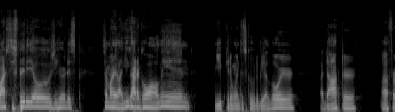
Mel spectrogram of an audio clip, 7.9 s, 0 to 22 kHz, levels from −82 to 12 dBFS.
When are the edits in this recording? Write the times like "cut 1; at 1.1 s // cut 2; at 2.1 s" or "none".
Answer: cut 1; at 4.3 s

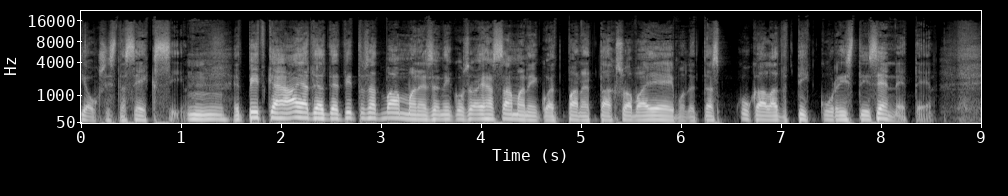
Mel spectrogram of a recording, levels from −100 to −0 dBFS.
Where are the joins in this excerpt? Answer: none

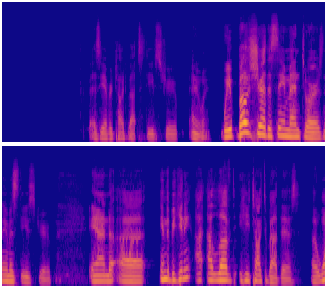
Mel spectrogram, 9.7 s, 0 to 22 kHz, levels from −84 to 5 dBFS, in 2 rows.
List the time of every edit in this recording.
cut 1; at 1.3 s

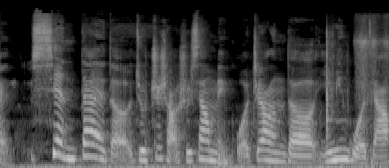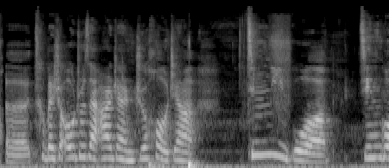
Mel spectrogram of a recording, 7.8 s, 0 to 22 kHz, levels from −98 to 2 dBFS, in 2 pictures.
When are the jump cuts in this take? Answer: cut 1; at 3.9 s

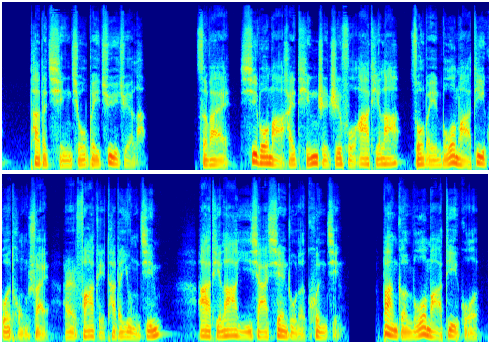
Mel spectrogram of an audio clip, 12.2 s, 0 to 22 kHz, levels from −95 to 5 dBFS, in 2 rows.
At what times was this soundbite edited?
cut 1; at 10.8 s

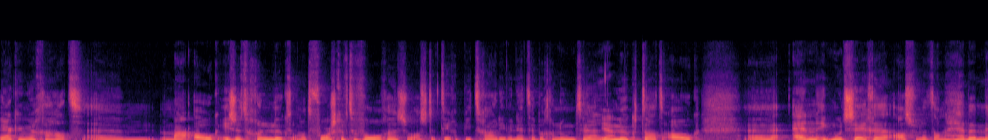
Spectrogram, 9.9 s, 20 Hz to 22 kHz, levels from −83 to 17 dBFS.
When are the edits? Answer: none

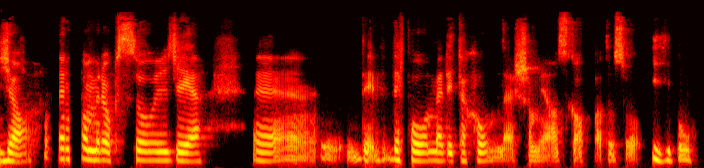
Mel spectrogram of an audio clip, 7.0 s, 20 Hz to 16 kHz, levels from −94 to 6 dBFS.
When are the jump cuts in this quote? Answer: cut 1; at 4.0 s

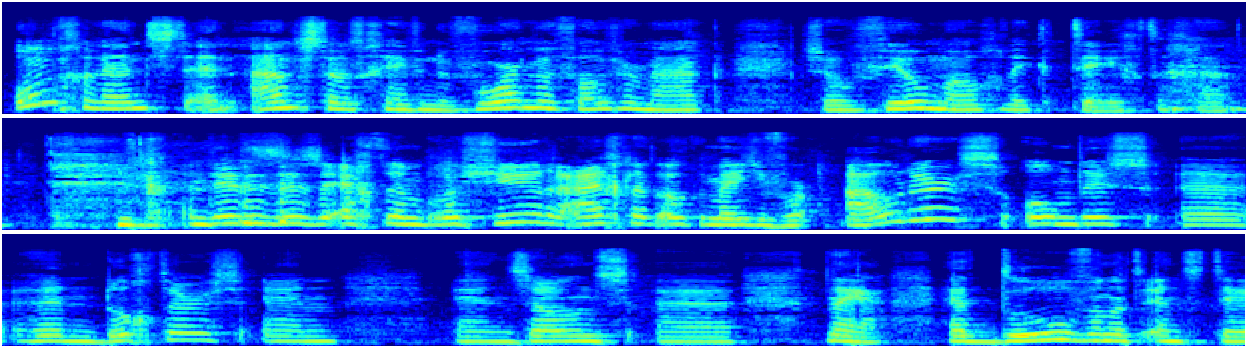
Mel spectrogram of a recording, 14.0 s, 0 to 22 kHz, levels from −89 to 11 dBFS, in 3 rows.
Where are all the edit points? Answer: none

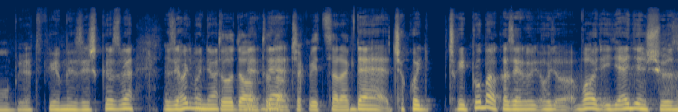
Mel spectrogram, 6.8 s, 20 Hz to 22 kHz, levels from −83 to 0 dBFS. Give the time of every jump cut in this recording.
none

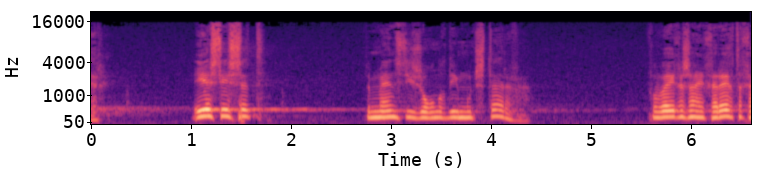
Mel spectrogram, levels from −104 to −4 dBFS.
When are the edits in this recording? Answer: cut 1; at 5.4 s

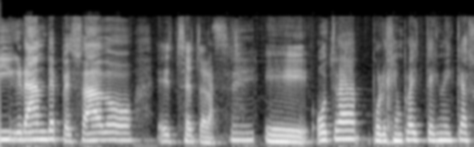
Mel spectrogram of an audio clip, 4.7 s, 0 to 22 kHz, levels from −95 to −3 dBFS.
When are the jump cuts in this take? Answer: cut 1; at 2.5 s

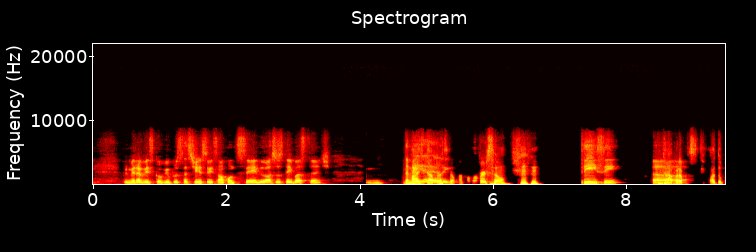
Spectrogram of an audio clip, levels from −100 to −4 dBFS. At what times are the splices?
none

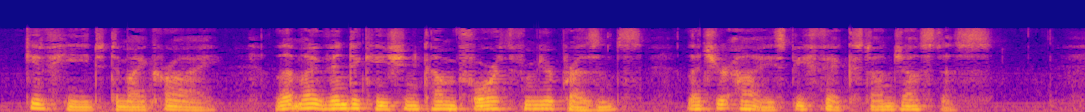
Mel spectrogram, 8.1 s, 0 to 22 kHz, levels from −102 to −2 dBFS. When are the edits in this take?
cut 1; at 1.9 s

